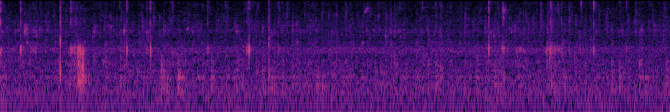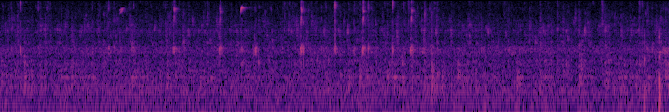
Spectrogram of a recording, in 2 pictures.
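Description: Faint, irregular short chirps and ticks of small birds at a seed feeder, played through a laptop speaker, over a low hiss.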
